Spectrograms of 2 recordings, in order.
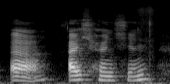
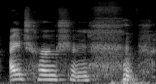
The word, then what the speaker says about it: Eichhörnchen: And it's Eichhörnchen. But that word is so hard to pronounce when you're first learning it, so it sounds like Eichhörnchen. It just sounds terrible.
